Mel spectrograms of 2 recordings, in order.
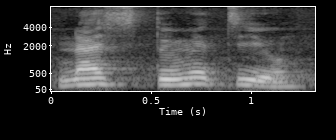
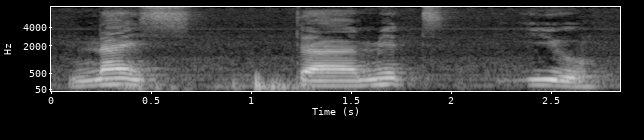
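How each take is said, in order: First: "Nice to meet you" in one run, falling on "you"; falling intonation. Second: "Nice... to meet... you", broken up with pauses; falling intonation, word by word. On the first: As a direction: model the falling statement, "you" dropping. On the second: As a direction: dictate it in pieces, dropping on "you". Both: Shown as a demonstration. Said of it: "Falling intonation in statement".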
